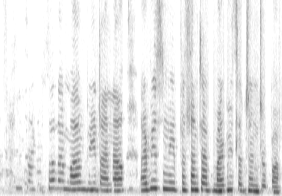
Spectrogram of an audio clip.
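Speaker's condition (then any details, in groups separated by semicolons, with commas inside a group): Primary lateral sclerosis; spasticity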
